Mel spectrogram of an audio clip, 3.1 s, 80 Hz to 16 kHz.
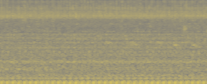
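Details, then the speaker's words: Suzuki Nex II scooter, warmed over 30 minutes after replacing the left camshaft bearing that caused a rough noise: even, quick putter with steady pulses, no suspicious sounds from engine or CVT; smooth, stable normal idle. "ini sudah saya Panaskan beberapa menit ya ndak hampir 30 menit lebih dari 30 menit juara masih stabil langsam tidak ada suara-suara yang mencurigakan entah itu di bagian mesin Tengah CVT intinya halus seperti standarnya normalnya suaranya seperti ini untuk Suzuki Nex 2"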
